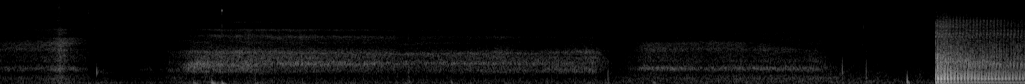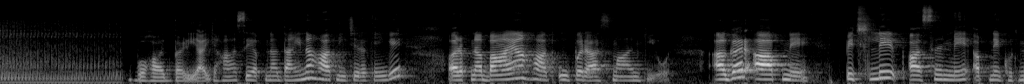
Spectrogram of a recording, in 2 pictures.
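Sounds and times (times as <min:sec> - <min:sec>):
lip flutter while exhaling in a yoga breathing exercise: 0:09.4 - 0:11.6
speech: 0:11.6 - 0:20.4.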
